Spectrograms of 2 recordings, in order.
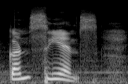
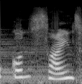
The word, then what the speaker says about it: conscience: कंसियंस, कुछ लोग इसको कंसाइंस भी पढ़ते हैं, तो गलत नहीं है, बस आपको स्पेलिंग अगर आप पेपर में दे रहे हैं तो याद रखना होगा, बट सही प्रोनाउंसिएशन है कंसियंस।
